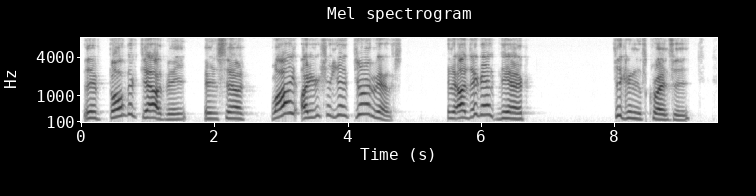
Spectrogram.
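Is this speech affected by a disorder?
Yes: Down syndrome; congenital, two holes in heart, open heart surgery under 5 months, four major ear surgeries, small ear canals; way of speaking noticed by listeners, shapes their perceptions.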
